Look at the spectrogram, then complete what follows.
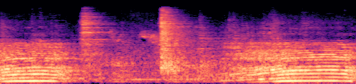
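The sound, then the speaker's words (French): Calves lowing on a neglected farm, two long, low-pitched harmonic moos, one at the start and one near the end, with a quieter stretch of softer bellowing between them and no talk over the calls. “Regarde les petits veaux là qui essayent de trouver un endroit sec un petit peu”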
